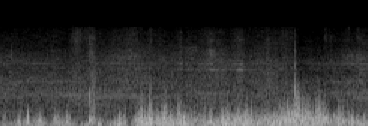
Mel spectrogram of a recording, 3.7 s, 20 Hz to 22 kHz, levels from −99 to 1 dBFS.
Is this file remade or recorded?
recorded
